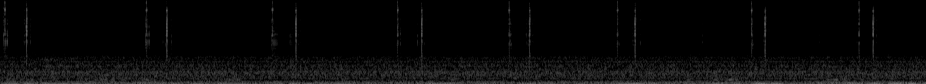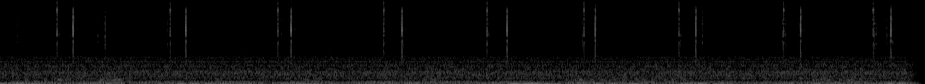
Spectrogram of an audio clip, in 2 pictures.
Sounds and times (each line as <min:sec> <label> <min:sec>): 0:00.0 Plastic clicking 0:00.4
0:01.4 Plastic clicking 0:01.8
0:02.7 Plastic clicking 0:03.2
0:04.0 Plastic clicking 0:04.5
0:05.1 Plastic clicking 0:11.4
0:12.0 Plastic clicking 0:12.4
0:13.0 Plastic clicking 0:18.4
